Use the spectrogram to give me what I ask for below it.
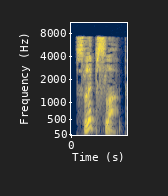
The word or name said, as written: slipslop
